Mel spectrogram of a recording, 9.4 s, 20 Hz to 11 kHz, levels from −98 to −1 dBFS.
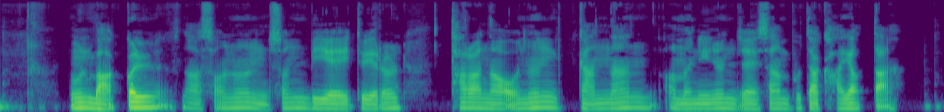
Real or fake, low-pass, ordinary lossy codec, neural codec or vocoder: real; 9.9 kHz; MP3, 64 kbps; none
